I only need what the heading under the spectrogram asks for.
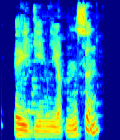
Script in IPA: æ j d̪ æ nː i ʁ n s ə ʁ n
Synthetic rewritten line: æ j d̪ i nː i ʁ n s ə n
